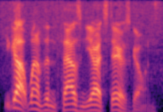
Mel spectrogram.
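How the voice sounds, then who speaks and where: A man's voice: mid-range voice, big pitch swings, a little fast, fairly bright tone, voice pushed up, poor audio. A man voicing a cheery, grinning male bean-man who sells beans from a cart, talking in a chirpy, folksy, friendly way.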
